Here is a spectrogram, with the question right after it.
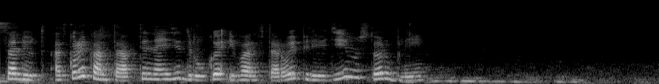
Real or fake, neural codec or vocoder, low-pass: real; none; 7.2 kHz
